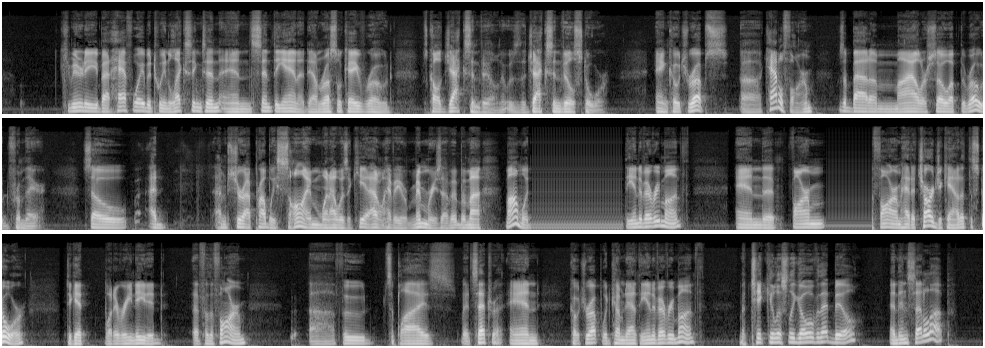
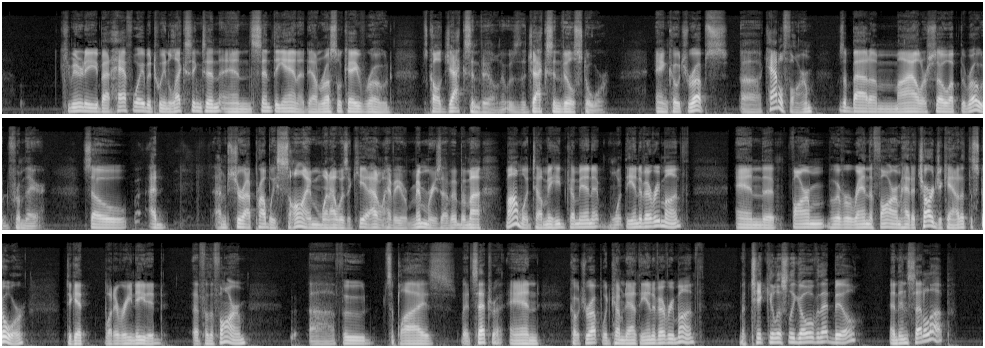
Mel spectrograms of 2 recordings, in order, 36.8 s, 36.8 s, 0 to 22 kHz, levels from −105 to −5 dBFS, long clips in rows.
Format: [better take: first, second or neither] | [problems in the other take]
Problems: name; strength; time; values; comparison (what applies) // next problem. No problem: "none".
second | audio freezing; at 19 s for 1 s and at 23 s for 0.5 s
